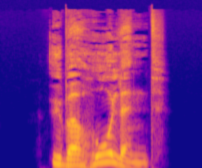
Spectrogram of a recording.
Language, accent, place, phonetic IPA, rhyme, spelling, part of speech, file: German, Germany, Berlin, [ˌyːbɐˈhoːlənt], -oːlənt, überholend, verb, De-überholend.ogg
- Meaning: present participle of überholen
